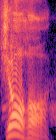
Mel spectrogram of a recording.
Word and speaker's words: Johor: it's pronounced it's pronounced yeah it's pronounced jawhor but he says zorho it's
